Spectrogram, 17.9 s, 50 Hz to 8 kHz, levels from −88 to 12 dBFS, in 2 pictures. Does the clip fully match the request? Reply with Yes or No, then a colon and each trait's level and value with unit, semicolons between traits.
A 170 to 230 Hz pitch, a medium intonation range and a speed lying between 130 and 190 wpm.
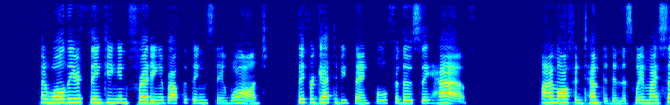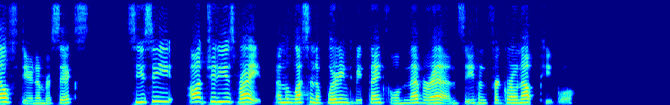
No: high, 240 Hz; average, 3.0 semitones; average, 180 wpm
